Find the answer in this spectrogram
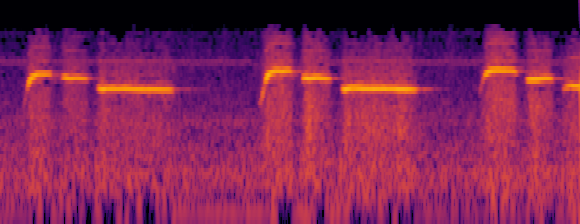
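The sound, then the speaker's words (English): A father whistles a short three-note phrase, repeating it three times with brief pauses between. The whistling is clear and steady, with the last note of each phrase held longest, and no talking. “He'd be whistling.”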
